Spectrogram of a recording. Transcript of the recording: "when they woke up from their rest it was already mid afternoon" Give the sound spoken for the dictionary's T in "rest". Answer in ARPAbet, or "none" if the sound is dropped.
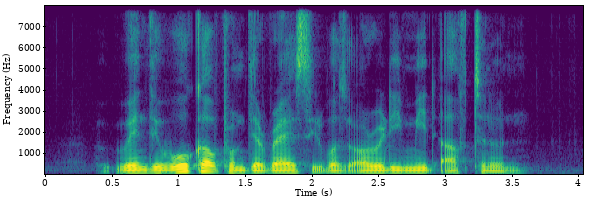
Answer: none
